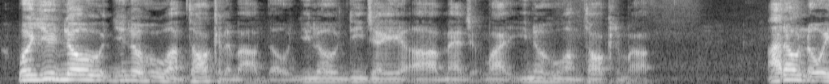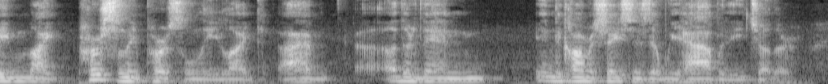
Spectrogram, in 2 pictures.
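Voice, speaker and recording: An American accent from a man at medium pitch, somewhat breathy, with lively intonation and a fairly quick pace. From US South, South Georgia. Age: 50s. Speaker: live streamer. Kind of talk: casual chat. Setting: live stream.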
